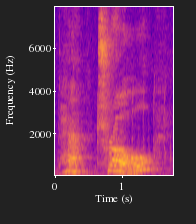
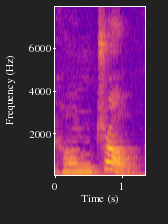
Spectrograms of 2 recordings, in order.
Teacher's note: And in control, you're going control. So the emphasis is on the second syllable in each of those words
